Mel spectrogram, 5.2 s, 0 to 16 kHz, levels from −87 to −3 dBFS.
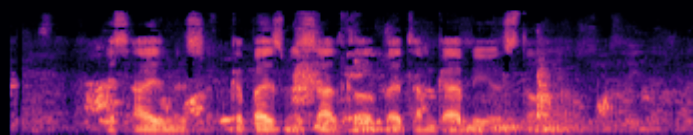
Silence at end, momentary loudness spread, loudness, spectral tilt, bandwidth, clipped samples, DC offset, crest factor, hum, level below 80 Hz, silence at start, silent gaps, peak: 0 s; 17 LU; -23 LUFS; -5 dB/octave; 11.5 kHz; under 0.1%; under 0.1%; 20 dB; none; -54 dBFS; 0.05 s; none; -4 dBFS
